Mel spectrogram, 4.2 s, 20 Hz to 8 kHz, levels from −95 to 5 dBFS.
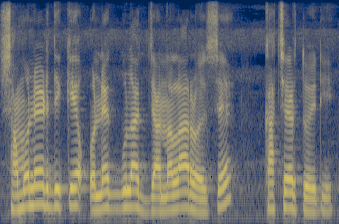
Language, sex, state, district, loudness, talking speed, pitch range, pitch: Bengali, male, Assam, Hailakandi, -16 LUFS, 100 wpm, 135-175 Hz, 165 Hz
